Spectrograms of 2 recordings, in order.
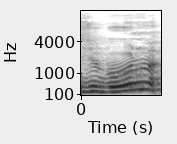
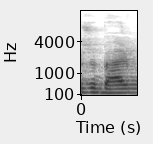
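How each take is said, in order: First: "The Balm" with a rounded O, like "bolm"; French-sounding "The Balm", vowel as in "bol"; unsure pronunciation. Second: "The Balm" with an open A, like "balm"; second try at "The Balm", A not O; alternative pronunciation. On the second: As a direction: correct yourself, "Balm" with an "ah" vowel. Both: Real, not acted. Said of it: "je sais jamais comment on dit".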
